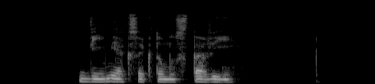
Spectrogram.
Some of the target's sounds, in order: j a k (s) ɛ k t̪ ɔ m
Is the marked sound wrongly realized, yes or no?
no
